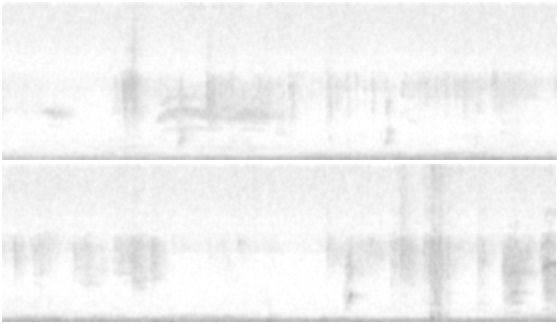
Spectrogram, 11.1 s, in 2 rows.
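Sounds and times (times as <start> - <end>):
low background rumble: 0.0 - 11.0
faint bird chirps: 1.5 - 4.9, 8.8 - 9.2, 10.5 - 11.0.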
